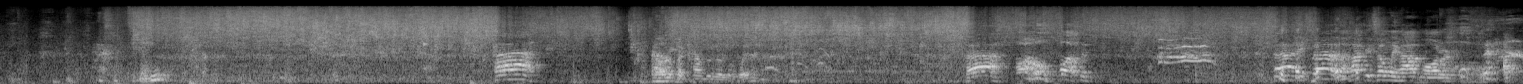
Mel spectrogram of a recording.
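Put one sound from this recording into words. A shower sprays water steadily.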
